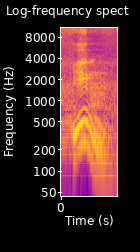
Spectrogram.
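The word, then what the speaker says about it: עִם: Kemudian kita masuk kata berikutnya, im, pelafalannya im, ya.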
